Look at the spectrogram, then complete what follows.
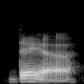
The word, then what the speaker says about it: dea: Yeah, dia is actually a Latin word. It is pronounced dea.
